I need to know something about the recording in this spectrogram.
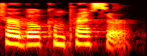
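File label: "turbo-compressor", English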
